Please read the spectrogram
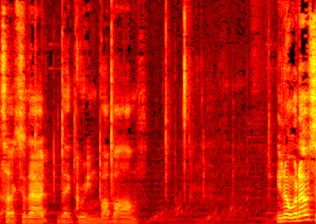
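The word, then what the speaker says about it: Bob-omb: to that that green ba-bomb you know when i was a kid whenever it came to the term ba-bomb i used to just call it bomb-a-bomb i did the same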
